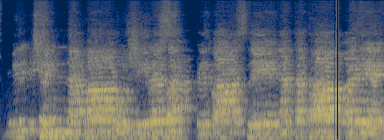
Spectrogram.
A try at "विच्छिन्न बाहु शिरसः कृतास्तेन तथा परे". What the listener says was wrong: I could hear the chinna, the mahaprana, but vichinna, the ich is very important. Vichinna. Don't roll it.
